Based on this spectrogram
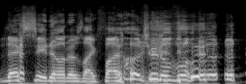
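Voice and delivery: cracking up at five hundred of them; laughing. Real, not acted. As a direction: laugh it out at the punchline. Laughing at the joke.

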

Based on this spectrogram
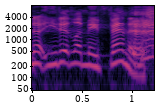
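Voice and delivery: laughing while protesting. Real, not acted. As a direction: laugh through the words. Laughing protest after being mocked.

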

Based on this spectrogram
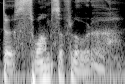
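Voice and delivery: low, slow, hushed spooky whisper; spooky late-night radio host. Pretend. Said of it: "real chill and real quiet and real spooky".

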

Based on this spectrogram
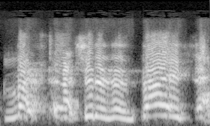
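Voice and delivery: high, loud, laughing through the words. Real, not acted. Storyteller to friends about his dread, laughing. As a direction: crack up while saying it. Joking over his own misfortune.

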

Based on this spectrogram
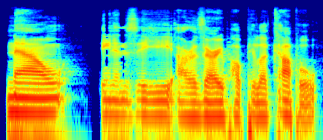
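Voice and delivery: ordinary talk, nothing marked

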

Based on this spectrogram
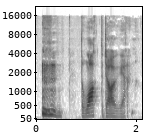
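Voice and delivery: ordinary delivery, nothing marked

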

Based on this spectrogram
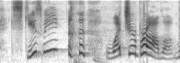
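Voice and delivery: high, loud, mock-confrontational challenge; battle mode. Woman retelling how she confronted those talking about her, battle-ready. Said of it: "in my ready battle mode".

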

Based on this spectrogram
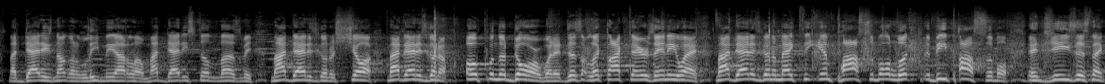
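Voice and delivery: rising from firm to loud proclamation; bold declaration building. Pretend. Pastor rallying his congregation, building to loud. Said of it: "a boldness to say to the world around you".

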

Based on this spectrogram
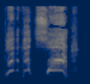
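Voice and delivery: loud, high, slow shout. Retold or imitated. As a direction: yell it across the room, high. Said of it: "she goes".

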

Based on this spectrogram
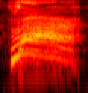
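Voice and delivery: bear roar. Acted. Bears roar at Goldilocks.

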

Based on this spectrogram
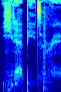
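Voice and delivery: laughing fake ad whisper; sneaky whispered ad plug.

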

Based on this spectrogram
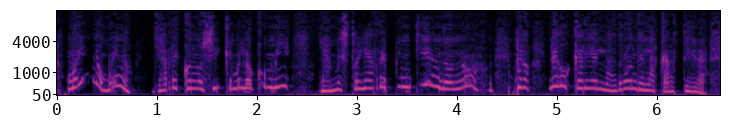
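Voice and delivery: put-on high-pitched kid character hurrying on; high cartoonish excuse-making; childlike Blas, brushing it off.

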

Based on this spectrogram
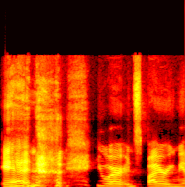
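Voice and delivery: high, loud, laughing praise; gushing proud. Retold or imitated. Mother gushing with pride to her little daughter, high and laughing. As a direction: gush with laughter over a proud moment. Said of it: "all I could do was be like".

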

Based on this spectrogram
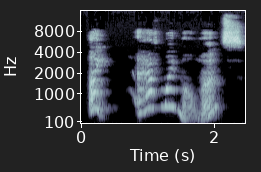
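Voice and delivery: a shy, high admission; Aziraphale voice. A narrator's reading. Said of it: "Aziraphale admits".

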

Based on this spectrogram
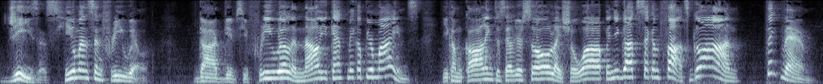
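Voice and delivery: exasperated horned devil. A narrator's reading. Devil berates the hesitant man over free will, exasperated. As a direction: rail at indecisive humans.

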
